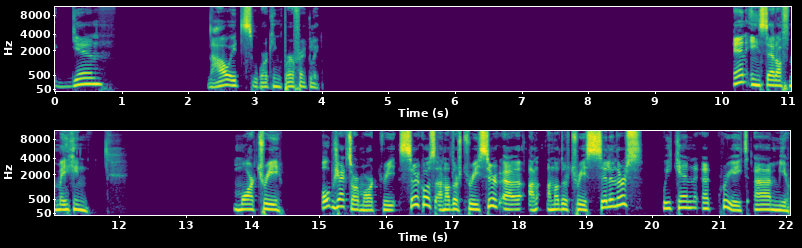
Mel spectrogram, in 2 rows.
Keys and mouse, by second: 0.6 ctrl+drag, 8.5 click, 9.0 shift+middle drag, 10.5 shift+middle click, 11.3 middle click.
